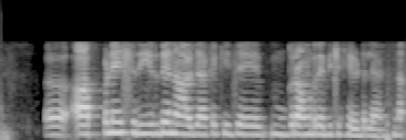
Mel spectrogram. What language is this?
Punjabi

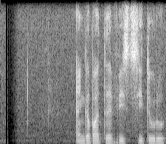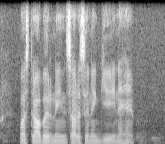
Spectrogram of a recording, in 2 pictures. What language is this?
Sinhala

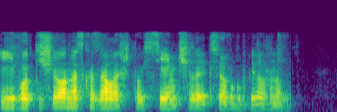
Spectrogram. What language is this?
Russian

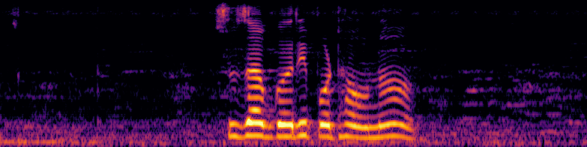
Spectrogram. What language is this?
Nepali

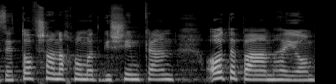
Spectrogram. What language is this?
Hebrew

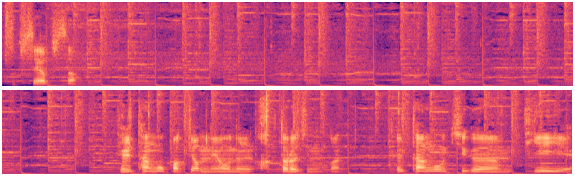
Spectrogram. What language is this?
Korean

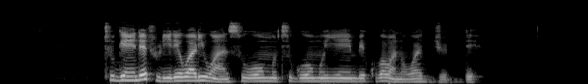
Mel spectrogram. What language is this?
Ganda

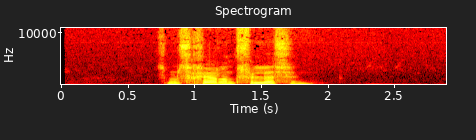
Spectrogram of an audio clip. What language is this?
Kabyle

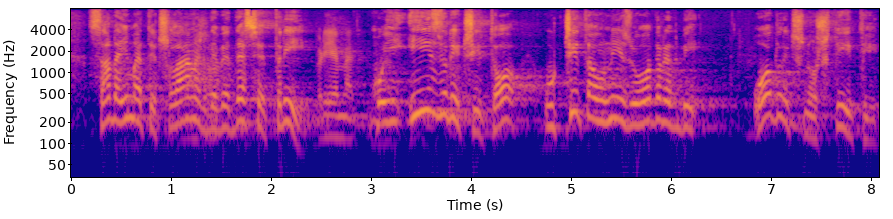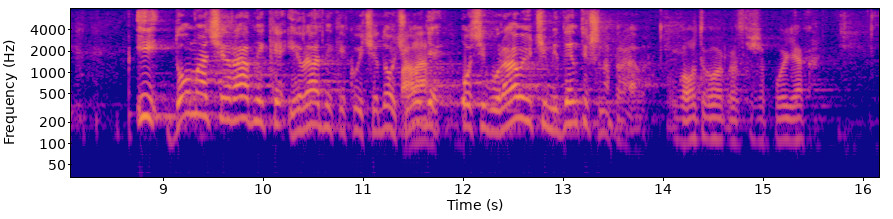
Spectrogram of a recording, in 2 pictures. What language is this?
Croatian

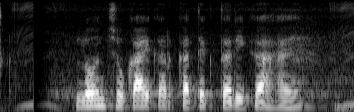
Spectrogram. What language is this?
Chhattisgarhi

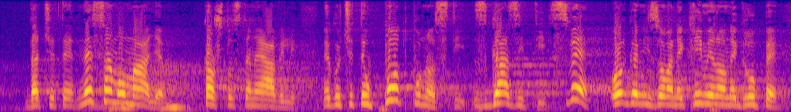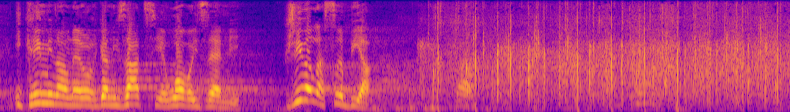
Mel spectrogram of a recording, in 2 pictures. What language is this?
Serbian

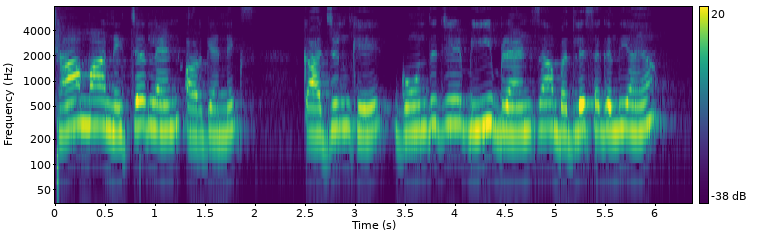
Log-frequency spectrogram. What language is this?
Sindhi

